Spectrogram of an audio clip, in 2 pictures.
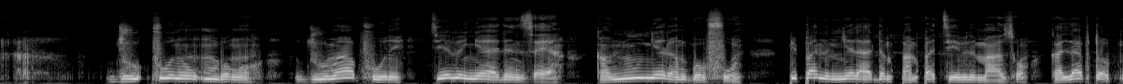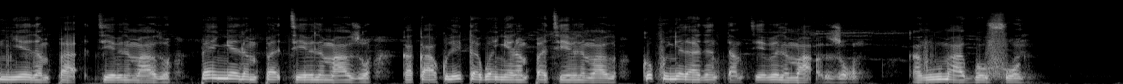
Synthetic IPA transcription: duː˨puː˦nɨ˦ŋm̩˦bʊ˦ŋɔ˦ | duː˨maː˦pʰuː˦nɨ˦ | te˦bɨ˦lɲɛ˦ja˨dɨ˦nza˨ja˦ | ka˨nuː˦ɲɛ˦la˨ŋ͡m̩˦ɡ͡bo˦bfo˦˨n˨ | pi˦pa˦nɨ˨mɲɛ˦la˦dɨ˦mpa˨mpa˦tʰeː˦bɨ˦lɨ˦maː˦zʊ˦ʔʊ˨ka˨lɛ˦btɔ˦pɛ˦dɨ˦mpa˦teː˦bɨ˦lɨ˦maː˦zʊ˨ʔʊ˨pa˦ɲɛ˦dɨ˦m˦pa˦teː˦bɨ˦lɨ˦maː˦zʊ˨ʔʊ˨ka˨kaː˨ku˨lta˨ɡ͡ba˦ɲɛ˦lɨ˦m̩˦pa˦tʰeː˦bɨ˦lɨ˦maː˦zʊ˨ʔʊ˨ko˦pu˦ɲɛ˦la˨dɨ˦n˦ta˨mteː˦bɨ˦lɨ˨˦maː˦zʊ˨ʔʊ̰˨ | ka˨nuː˦maː˦ɡ͡bo˦bfoː˦˨n˨

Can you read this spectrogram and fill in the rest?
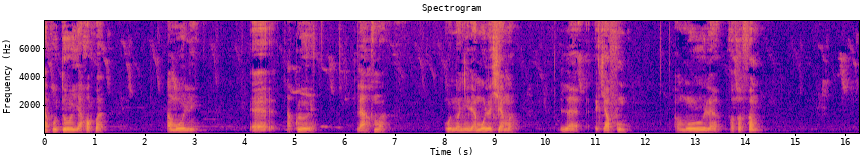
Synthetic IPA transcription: ja˦ɸu˦t̪o˦wo˦ja˨xɔ˦ɸə˦ | a˨mə˨wo˦li˨ | a̰˨klo˦e˨ | lə̰˨a̰˨fmã̰˦ | wo˦nɔ̃˨a˨ɲĩ˨li˨a˨mə˦wo˦lə˦˨si˦a˨mə˨ | lə̰˨ | e˦t͡ɕi˦a˨fu˦m | a̰˨mə˨wo˦lə̰˨vɔ˨sɔ˦sɔ˦m

